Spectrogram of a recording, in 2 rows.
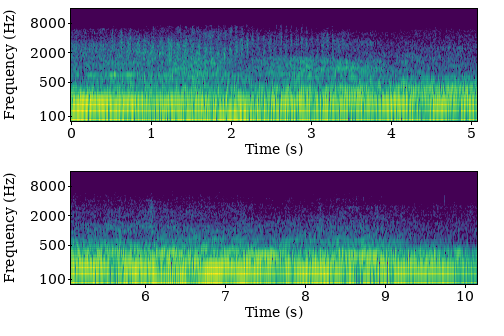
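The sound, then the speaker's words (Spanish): Droning propeller engines of a B-25 bomber taking off from the deck of an aircraft carrier, a loud, steady roar with a heavy low rumble held throughout. “Es el primero en despegar de la pista de aterrizaje flotante en su B-25.”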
